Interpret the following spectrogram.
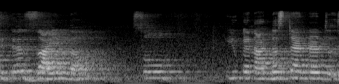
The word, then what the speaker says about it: xylem: See here we pronounce it as xylem.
